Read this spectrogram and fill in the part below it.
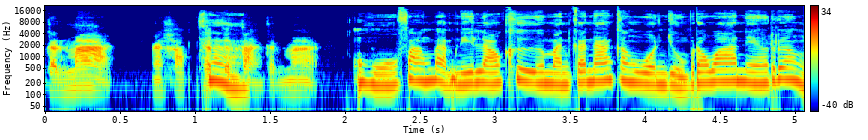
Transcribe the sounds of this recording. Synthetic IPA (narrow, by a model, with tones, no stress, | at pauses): ka˧nmaː˥˩k̚na˦˥kʰa˦˥tkʰːa˩˧˥t̪aː˨˩ŋka˧nmaː˥˩k̚ʔʔoː˨˩˦fa˧ŋbɛː˨˩p̚niː˦˥lɛː˦˥wkʰɯː˧ma˧nkɔː˥˩na˥˩ŋka˧ŋwo˧njuː˨˩pʰɾɔ˦˥waː˥˩na˧˩ɾɯ˥˩əŋ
